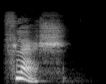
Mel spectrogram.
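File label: "flesh", British English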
